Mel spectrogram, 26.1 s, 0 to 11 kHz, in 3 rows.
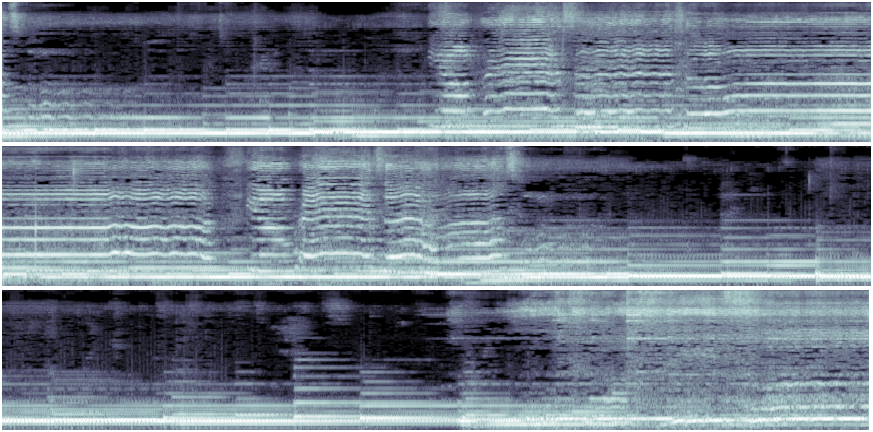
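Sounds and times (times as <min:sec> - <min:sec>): woman singing into microphone: 0:00.0 - 0:01.8, 0:04.2 - 0:15.0
held instrumental chords: 0:00.0 - 0:26.0.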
